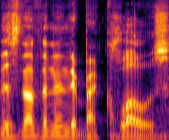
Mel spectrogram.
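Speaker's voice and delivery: ordinary talk, nothing marked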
